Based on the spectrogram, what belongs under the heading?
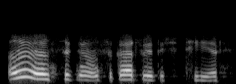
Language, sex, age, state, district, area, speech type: Kashmiri, female, 30-45, Jammu and Kashmir, Srinagar, rural, conversation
